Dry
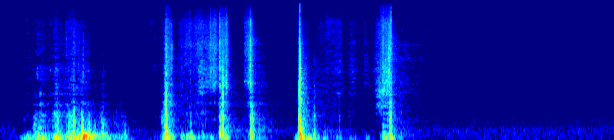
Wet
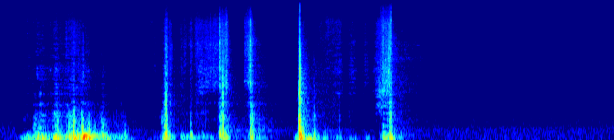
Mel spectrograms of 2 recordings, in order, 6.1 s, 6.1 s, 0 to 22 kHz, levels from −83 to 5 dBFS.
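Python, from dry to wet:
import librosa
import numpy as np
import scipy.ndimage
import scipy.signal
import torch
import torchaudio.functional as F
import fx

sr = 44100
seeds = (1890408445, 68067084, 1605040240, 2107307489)

y = fx.low_shelf(x, sr, hz=130.0, db=5.0)
y = fx.level_steps(y, sr, step_db=12, at=(1.66, 2.18))
y = y * 10.0 ** (-3.5 / 20.0)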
